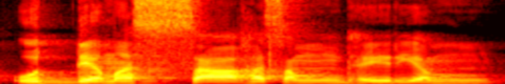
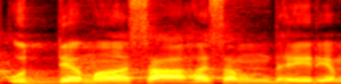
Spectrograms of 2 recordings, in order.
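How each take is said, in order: First: The linking 'sa' sound is fully and clearly pronounced. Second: The linking 'sa' sound is not fully pronounced. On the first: The speaker calls it right. "Very important" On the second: The speaker calls it wrong.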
